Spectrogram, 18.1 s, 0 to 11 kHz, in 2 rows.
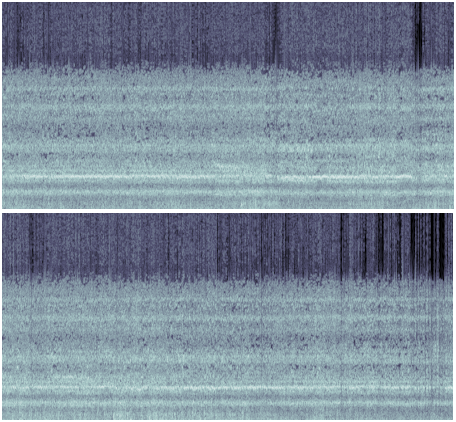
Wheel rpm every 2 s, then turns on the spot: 230, 230, 220, 210, 220, 220, 230, 230, 230.
none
